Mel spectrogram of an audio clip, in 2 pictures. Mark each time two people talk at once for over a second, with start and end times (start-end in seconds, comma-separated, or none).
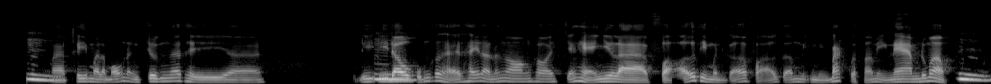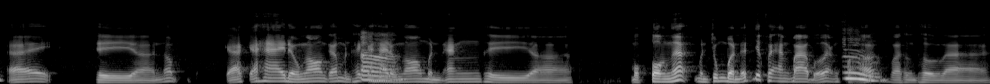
none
